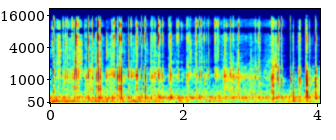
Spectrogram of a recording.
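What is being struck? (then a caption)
Wood-grain floor tapped and scratched with fingernails. Long nails tap and scratch across a large, solid grey wood-grain floor. The result is a rapid, dense run of short, dry, bright clicks and scrapes with no ring after each touch.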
